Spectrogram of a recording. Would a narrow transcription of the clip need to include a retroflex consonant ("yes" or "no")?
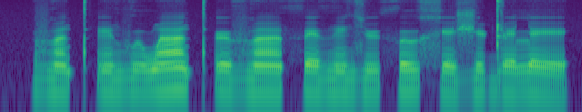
yes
